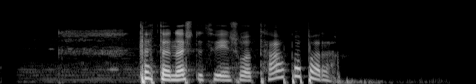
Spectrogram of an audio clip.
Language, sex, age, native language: Icelandic, female, 50-59, Icelandic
